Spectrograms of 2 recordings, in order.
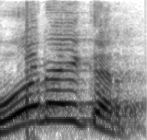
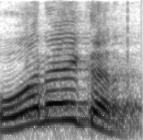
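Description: The two takes are said the same way.

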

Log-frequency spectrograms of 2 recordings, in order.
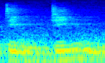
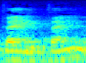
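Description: First: The name has English-style vowels. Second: The name has the French nasal vowels. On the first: This is the name adapted for an American audience. The speaker calls it wrong. "au lieu de Tintin" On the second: This is the original name as readers know it. The speaker calls it right. "il aurait dû s'en tenir au mot Tintin"

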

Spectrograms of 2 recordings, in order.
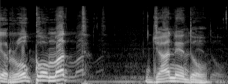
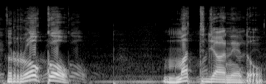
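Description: First: The pause comes right after 'mat'. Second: The pause comes right after 'roko'.

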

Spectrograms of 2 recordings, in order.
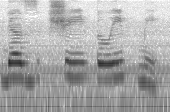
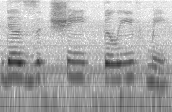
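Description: Both takes have the same delivery.

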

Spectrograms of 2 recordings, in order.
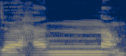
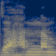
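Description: First: The nasal sound is held long. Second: The nasal sound is kept short. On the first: The speaker calls it right. "আমরা বলি" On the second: The speaker calls it wrong. "আমরা কিন্তু বলি না"

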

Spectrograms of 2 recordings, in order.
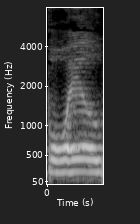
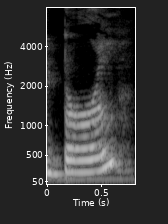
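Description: First: The vowel sounds like 'oy'. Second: The vowel sounds like 'ur'. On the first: "for boil" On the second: "we'll say burl"

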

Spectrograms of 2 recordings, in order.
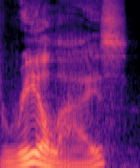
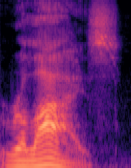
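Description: First: The first syllable sounds like 'real'. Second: The first syllable is a short plain 're'. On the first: The speaker calls it right. "The word is realize" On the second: The speaker calls it wrong. "the guy pronounces it relies"

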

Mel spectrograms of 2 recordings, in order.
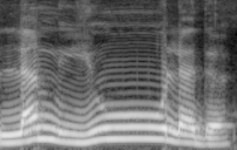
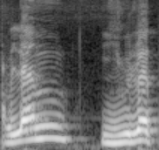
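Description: First: The vowel in 'yu' is drawn out long. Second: The vowel in 'yu' is cut short. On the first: The speaker calls it right. "এই ইউয়ে টান আছে" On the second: The speaker calls it wrong. "একটা অক্ষর কমিয়ে দিচ্ছে, তো এটাও বড় ভুলের মধ্যে পড়ে"

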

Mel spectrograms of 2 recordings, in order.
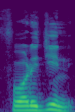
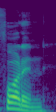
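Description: First: The g is sounded, following the letters. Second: The g is silent, two syllables. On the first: This helps to remember the spelling. "आप याद रखने के लिए इसे फॉरिजिन याद रखें" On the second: This is how the word is normally spoken. "बोलते हैं इससे फॉरेन"

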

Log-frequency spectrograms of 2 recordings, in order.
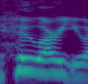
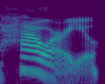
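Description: First: The vowel in how is raised toward oo. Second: The vowel in how is a plain open ow. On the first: "I'm pretty sure they don't say" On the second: "I'm pretty sure they say"

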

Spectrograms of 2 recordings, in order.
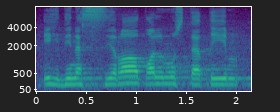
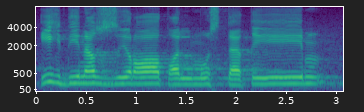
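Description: First: Sirat begins with a light plain s sound. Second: Sirat begins with a voiced z-like sound. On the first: "dengan sin" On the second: "Ada yang baca dengan Zah"

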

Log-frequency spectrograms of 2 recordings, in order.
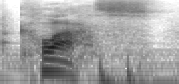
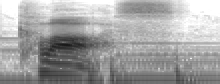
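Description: First: The vowel is a short 'a' as in 'trap'. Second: The vowel is a long 'ah' sound. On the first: This is how it is said in Hull. "if you want that sexy Hull accent, you will change it to an ah sound. The same way as you pronounce the ah in trap" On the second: This is how it is said in London. "if you want a London accent, the ah in certain words like laugh, after, class, castle, that sounds like an R"

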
